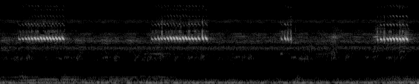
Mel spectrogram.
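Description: A male cricket calls with a shrill, pulsing trill in short bursts to attract a female.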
